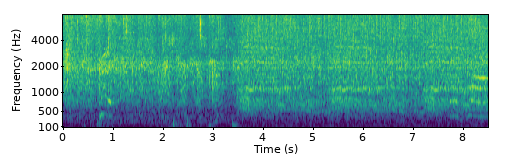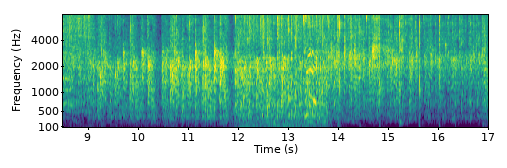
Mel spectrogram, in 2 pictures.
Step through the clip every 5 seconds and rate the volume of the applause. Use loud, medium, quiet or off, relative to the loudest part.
medium, medium, loud, medium.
